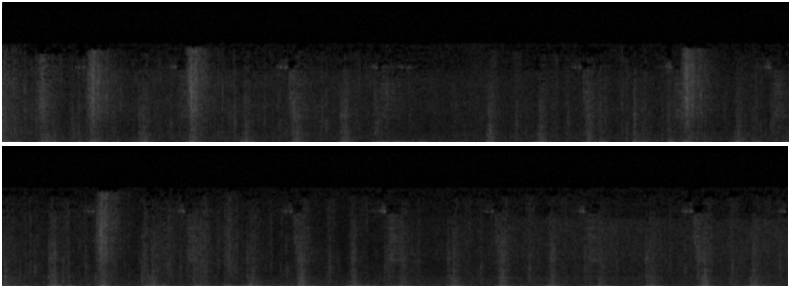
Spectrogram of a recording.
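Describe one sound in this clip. Heavy metal footsteps thud steadily on dry ground.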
